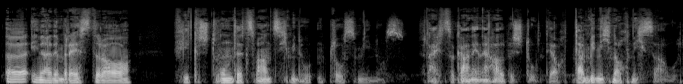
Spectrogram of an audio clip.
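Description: A man, talking calmly as a guest on a comedic panel show. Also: rumbling low, moderate pace, husky, no room sound, studio quality. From Switzerland. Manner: relaxed, reads a letter aloud.

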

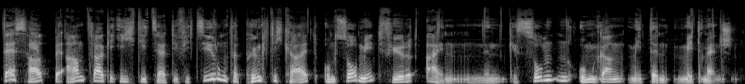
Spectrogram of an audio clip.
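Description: A man, talking calmly as a guest on a comedic panel show. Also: medium pitch, measured pace, few pauses, husky, dry recording. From Switzerland. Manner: relaxed, reads a letter aloud.

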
